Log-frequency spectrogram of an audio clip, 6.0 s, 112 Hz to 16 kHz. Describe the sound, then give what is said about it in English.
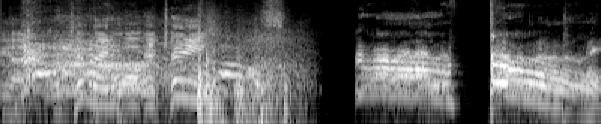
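A wrestler at a 2006 pro wrestling event grunts and groans while delivering a sidewalk slam, a big man's move. Loud, strained vocal bursts come in three stretches separated by short silences, with a sharp impact amid the first. “our grunt of the night in this match here. Imposter Kane hits the ultimate big man move. That's right, a sidewalk slam, baby. And when he does, he makes this sound.”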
